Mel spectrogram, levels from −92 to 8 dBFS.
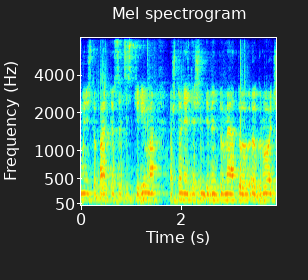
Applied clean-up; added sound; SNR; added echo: none; Fireworks; 15 dB; reverberation time 0.6 s.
